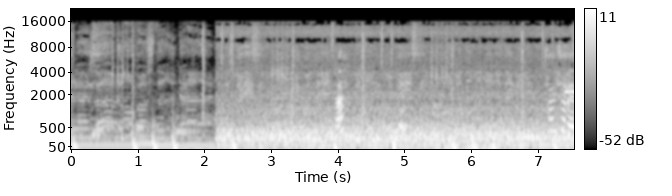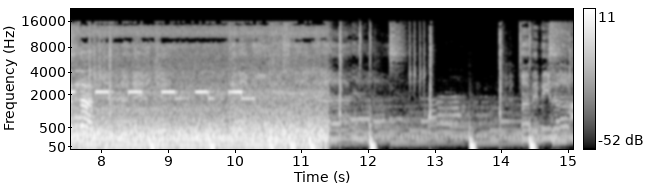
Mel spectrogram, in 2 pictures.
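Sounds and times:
train engine rumble and hum: 2.2s - 11.4s
door warning beeps: 6.6s - 11.4s.

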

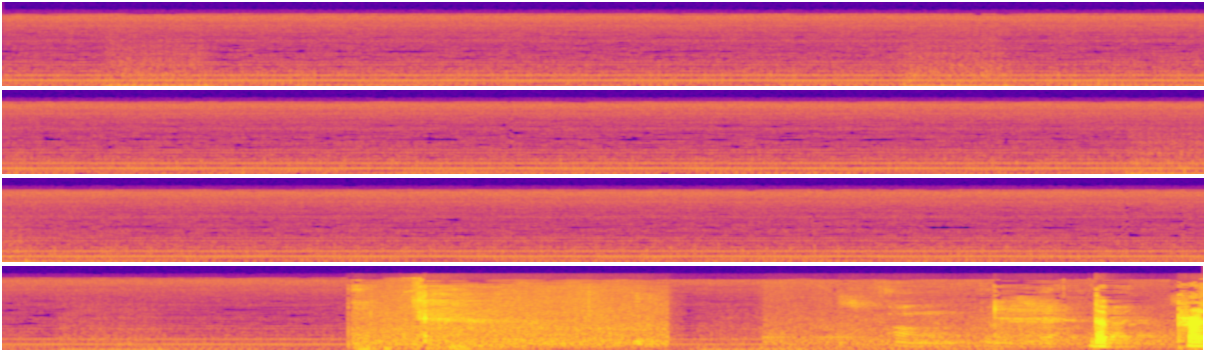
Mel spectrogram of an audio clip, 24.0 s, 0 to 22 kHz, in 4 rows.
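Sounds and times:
faint electrical hum: 0.0s - 24.0s.

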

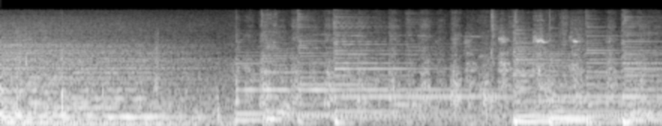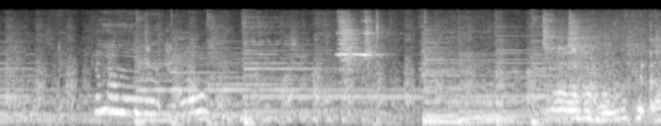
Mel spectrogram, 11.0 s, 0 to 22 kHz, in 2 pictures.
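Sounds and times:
background music: 0.0s - 11.0s
dog panting: 1.8s - 11.0s.

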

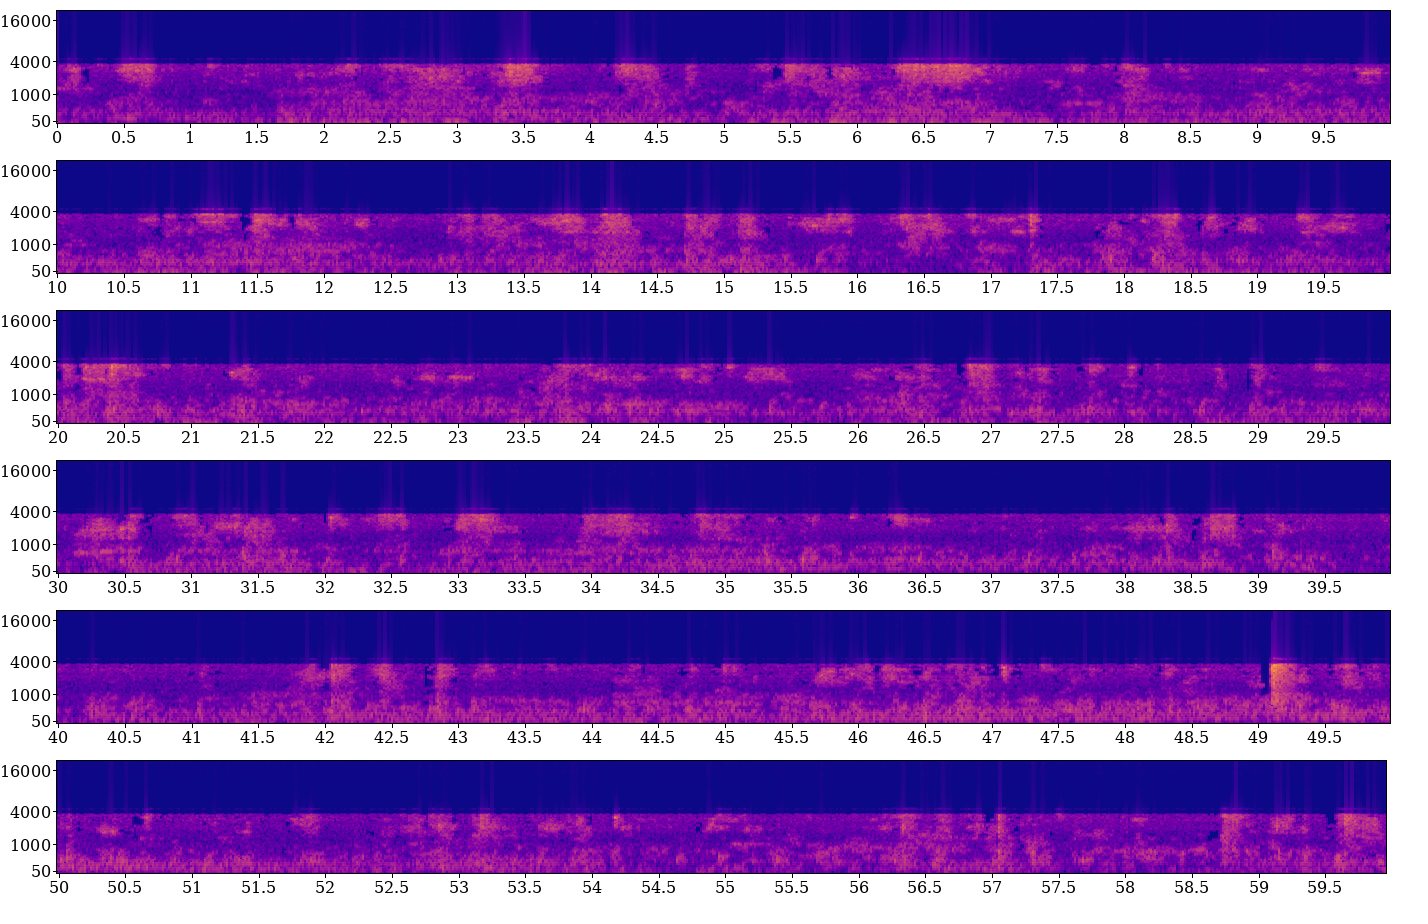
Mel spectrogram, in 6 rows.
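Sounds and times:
train wheels rumbling on rails: 0.0s - 59.9s.

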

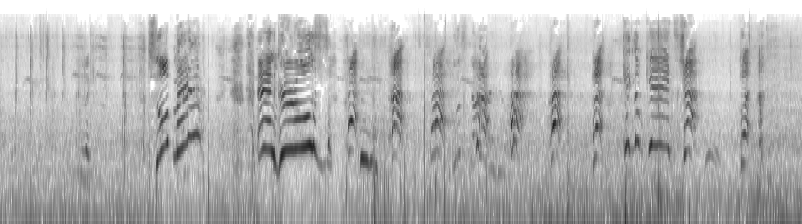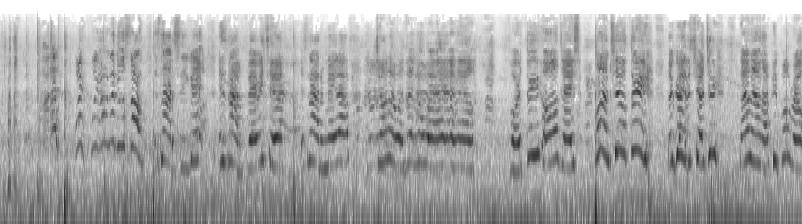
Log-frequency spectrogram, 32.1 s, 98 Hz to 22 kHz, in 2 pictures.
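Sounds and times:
girls shouting and squealing: 5.0s - 15.4s.

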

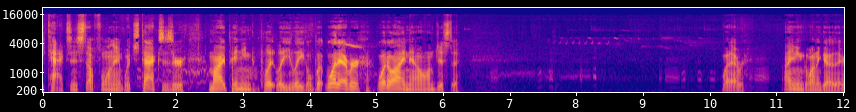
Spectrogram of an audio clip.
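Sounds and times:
hens clucking: 0.0s - 8.6s, 9.2s - 11.6s.

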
